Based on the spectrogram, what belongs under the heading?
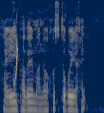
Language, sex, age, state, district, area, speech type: Assamese, male, 30-45, Assam, Darrang, rural, spontaneous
